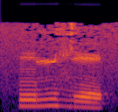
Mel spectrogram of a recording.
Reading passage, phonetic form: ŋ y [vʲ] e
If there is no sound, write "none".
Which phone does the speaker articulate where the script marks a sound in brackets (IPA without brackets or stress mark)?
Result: vʲ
